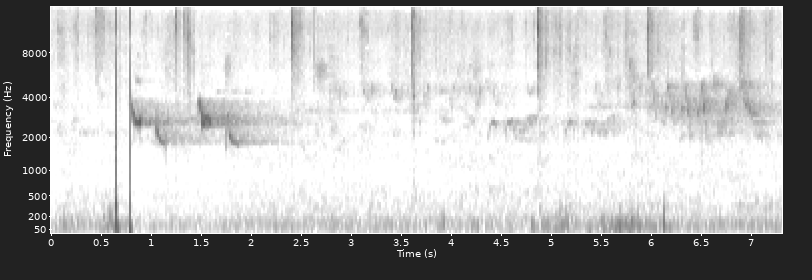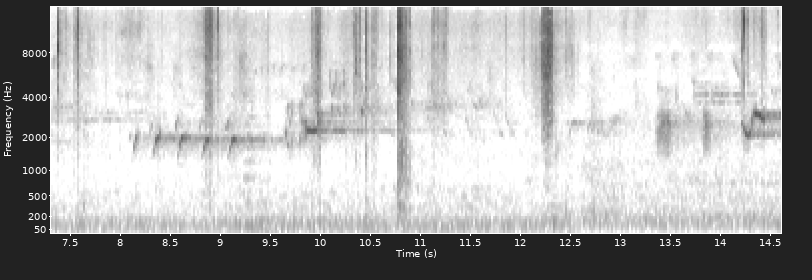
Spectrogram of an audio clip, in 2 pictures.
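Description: Small birds chirping and twittering in quick repeated phrases, with a few sharp clicks from handling, the loudest about a second in.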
